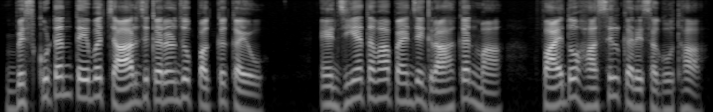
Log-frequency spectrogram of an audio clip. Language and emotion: Sindhi, neutral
